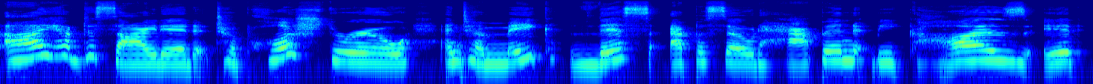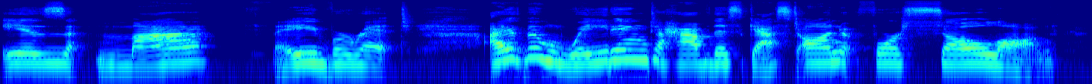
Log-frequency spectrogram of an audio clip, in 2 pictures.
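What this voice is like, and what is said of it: Sick voice with sniffles. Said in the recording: “you'll hear it in my voice a little bit today. I have been on the mend. I'm a little sicky McSickerson ... as you hear me sniffle, sniffle, cough”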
